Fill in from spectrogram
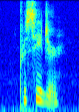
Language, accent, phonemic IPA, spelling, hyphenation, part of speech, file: English, US, /pɹəˈsi.d͡ʒɚ/, procedure, pro‧ced‧ure, noun, En-us-procedure.ogg
- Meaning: 1. A particular method for performing a task 2. A series of small tasks or steps taken to accomplish an end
